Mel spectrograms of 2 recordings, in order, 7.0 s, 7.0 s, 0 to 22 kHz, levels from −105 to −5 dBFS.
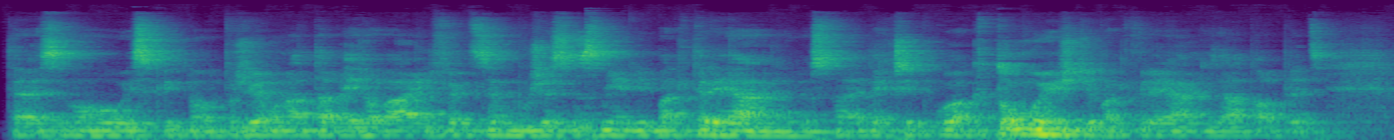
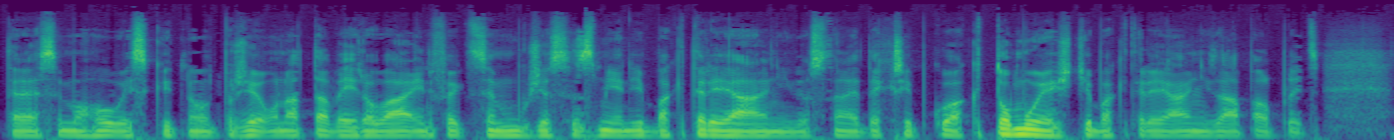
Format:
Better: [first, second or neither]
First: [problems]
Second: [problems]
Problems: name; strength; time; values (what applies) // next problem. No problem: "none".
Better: second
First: off-mic speech; far // room echo; noticeable; dies away in 0.5 s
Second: none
